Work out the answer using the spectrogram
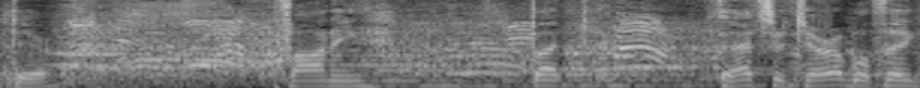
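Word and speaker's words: Fani: happening in Georgia with the horrible case of Fanny Willis it's it's actually pronounced fonny it's F A an I but you pronounce it fonny a little French accent there fonny but that's a ter thing but so Meritt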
